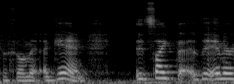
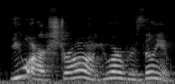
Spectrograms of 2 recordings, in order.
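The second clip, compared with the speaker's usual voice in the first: awed admiration; 4 semitones higher, 6 dB louder than usual. Acted. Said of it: "They would be just dumbfounded".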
